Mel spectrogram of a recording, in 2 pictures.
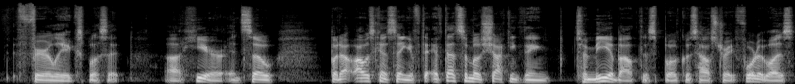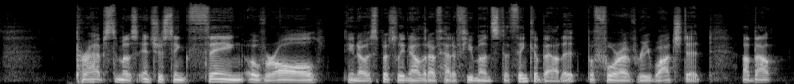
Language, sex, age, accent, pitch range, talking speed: English, male, 40-59, American, 90-105 Hz, 210 wpm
